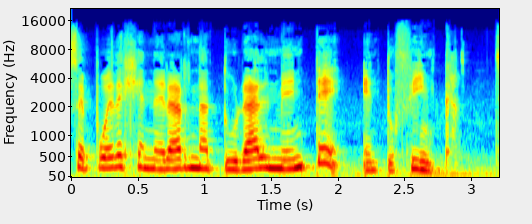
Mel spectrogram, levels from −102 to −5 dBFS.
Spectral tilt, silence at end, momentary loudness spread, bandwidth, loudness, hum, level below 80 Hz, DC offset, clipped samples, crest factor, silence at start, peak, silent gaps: -5.5 dB/octave; 0 s; 11 LU; 12.5 kHz; -17 LUFS; none; -46 dBFS; under 0.1%; under 0.1%; 16 dB; 0 s; -2 dBFS; none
